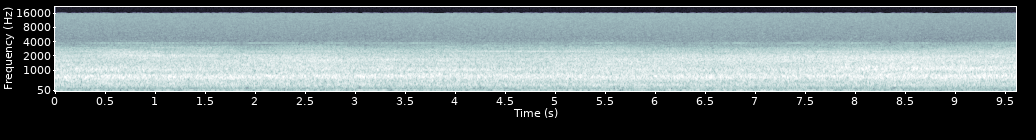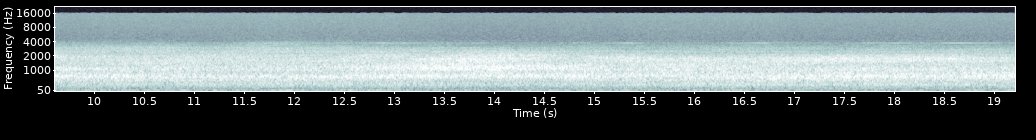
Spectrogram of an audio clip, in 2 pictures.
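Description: A jet engine roars loudly and steadily as an airliner taxis close by.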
